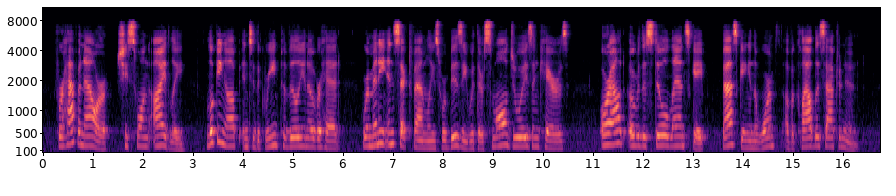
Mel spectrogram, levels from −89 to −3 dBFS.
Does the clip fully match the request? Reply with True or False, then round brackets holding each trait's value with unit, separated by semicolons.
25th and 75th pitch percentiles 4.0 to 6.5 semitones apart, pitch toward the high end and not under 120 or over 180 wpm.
True (4.3 semitones; 205 Hz; 145 wpm)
